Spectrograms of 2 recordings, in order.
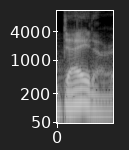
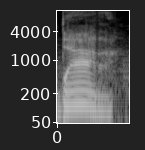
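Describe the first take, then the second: First: Data is said with a non-Australian pronunciation. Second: Data is said with an Australian pronunciation. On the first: The speaker calls it wrong. "not the data" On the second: The speaker calls it right. "It's the data ... that's what it is in Australia"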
